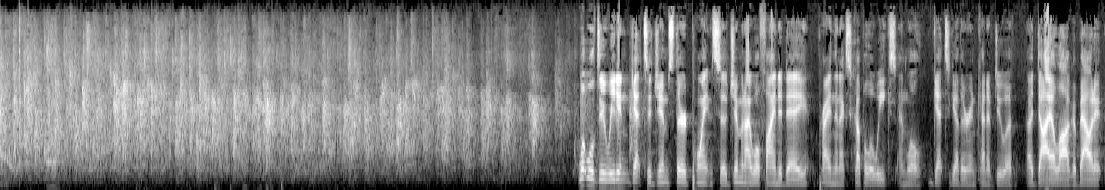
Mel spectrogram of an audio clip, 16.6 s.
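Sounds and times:
audience applause: 0.0s - 8.8s
speech: 8.7s - 16.5s.

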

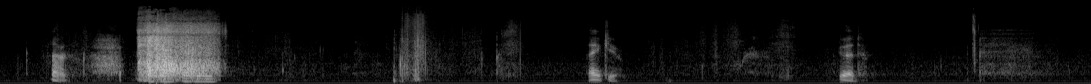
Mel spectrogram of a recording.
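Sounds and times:
speech: 0.5s - 1.0s, 5.9s - 6.3s, 8.4s - 8.7s
person blowing nose: 1.3s - 2.3s.

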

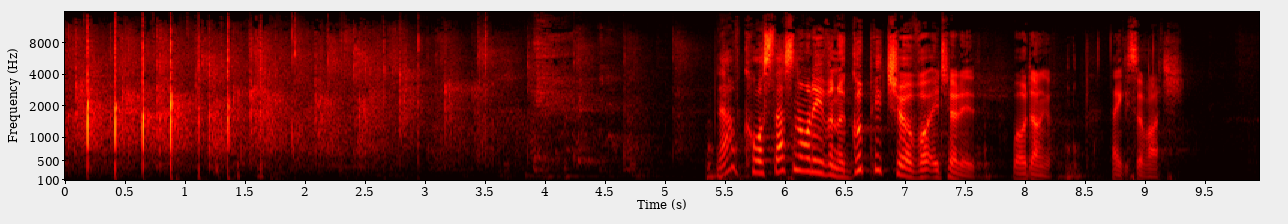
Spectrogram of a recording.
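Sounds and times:
small audience applause: 0.0s - 3.8s
speech: 5.4s - 9.4s.

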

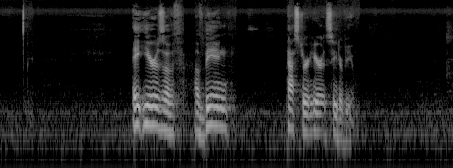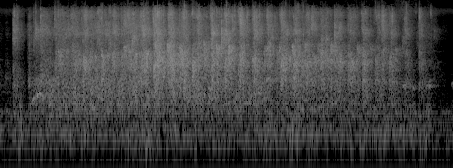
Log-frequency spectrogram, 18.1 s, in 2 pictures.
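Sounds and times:
speech: 2.6s - 4.7s, 5.8s - 7.2s
audience clapping: 8.9s - 18.0s.

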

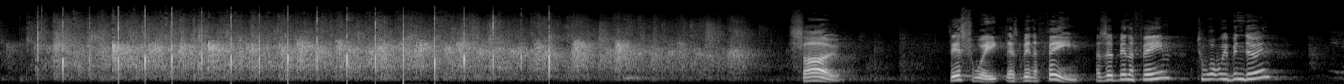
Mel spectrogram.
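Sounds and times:
audience clapping: 0.0s - 7.9s
speech: 8.0s - 8.5s, 9.5s - 12.8s.

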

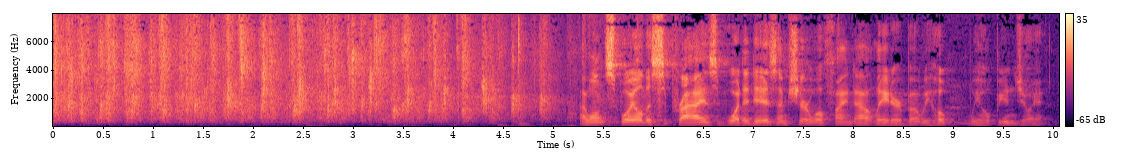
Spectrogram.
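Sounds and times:
round of applause: 0.0s - 5.2s
speech: 5.3s - 10.0s.

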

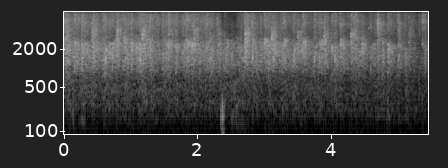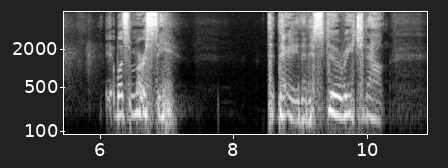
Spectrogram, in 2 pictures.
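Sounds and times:
large crowd applauding: 0.0s - 6.9s
speech: 6.1s - 7.2s, 9.2s - 10.3s.

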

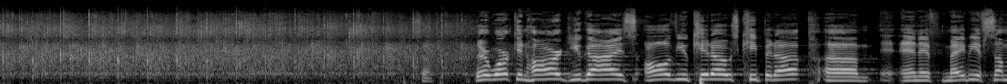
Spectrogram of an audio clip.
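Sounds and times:
audience applause: 0.0s - 4.9s
speech: 4.2s - 10.0s.

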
